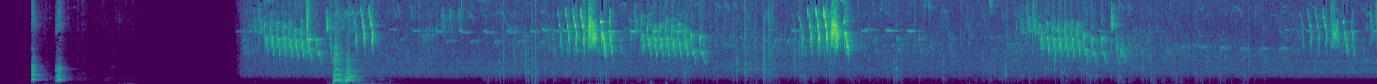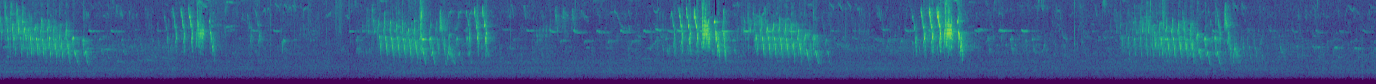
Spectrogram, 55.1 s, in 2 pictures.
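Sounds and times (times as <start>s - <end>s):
faint outdoor hiss: 4.8s - 55.0s
bird trilling: 6.6s - 7.7s.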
